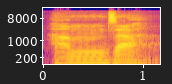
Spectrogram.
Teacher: হামজা বলার সময় শেষে একটু হা উচ্চারণ হবে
